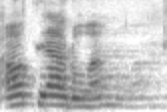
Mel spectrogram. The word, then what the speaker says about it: Aotearoa: And we would like to learn from Jenny his example of Aotearoa. How do you pronounce that? Aotearoa? Aotearoa. Yeah, Yes, Aotearoa.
